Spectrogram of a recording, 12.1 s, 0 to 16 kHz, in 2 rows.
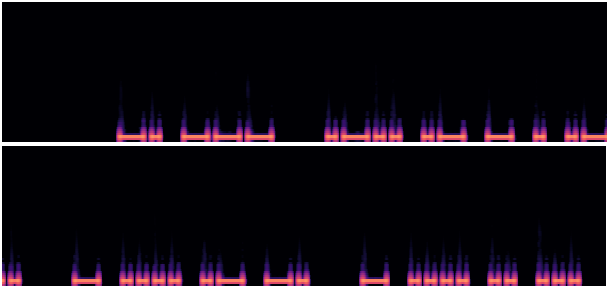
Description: Morse code, heard as a keyed tone, about 15 wpm, 700 Hz. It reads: NO LATER THAN THIS
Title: Sentences from Top 700 Words 15wpm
